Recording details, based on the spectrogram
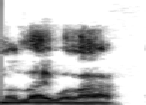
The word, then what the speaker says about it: Olayiwola: And interestingly, Osoba is my surname, but it's easier to pronounce, right, than Olayiwola.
